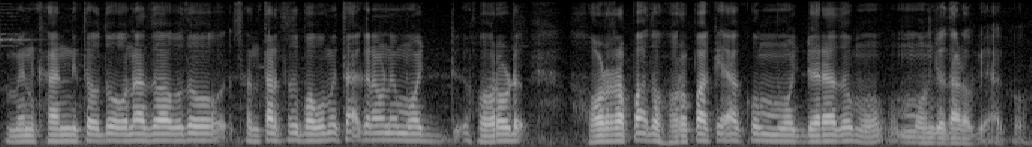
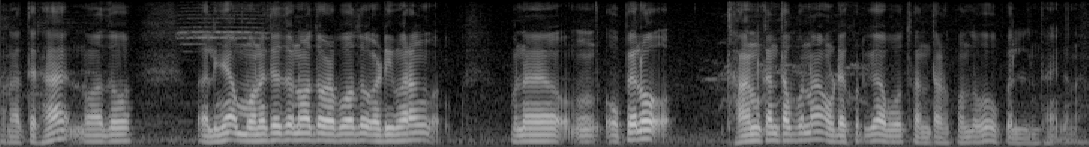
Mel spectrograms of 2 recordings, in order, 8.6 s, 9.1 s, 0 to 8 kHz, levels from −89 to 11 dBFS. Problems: background sounds at intervals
